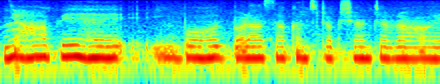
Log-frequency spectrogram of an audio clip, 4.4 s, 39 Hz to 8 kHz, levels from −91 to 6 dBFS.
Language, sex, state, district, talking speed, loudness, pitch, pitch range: Hindi, female, Delhi, New Delhi, 135 wpm, -11 LUFS, 210 Hz, 205-215 Hz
